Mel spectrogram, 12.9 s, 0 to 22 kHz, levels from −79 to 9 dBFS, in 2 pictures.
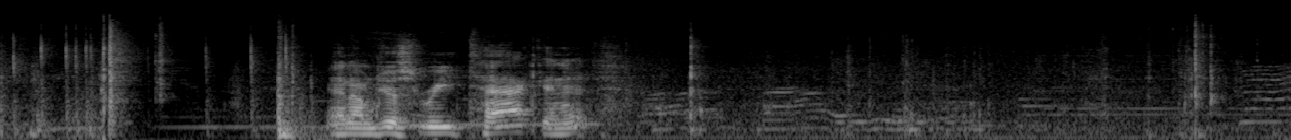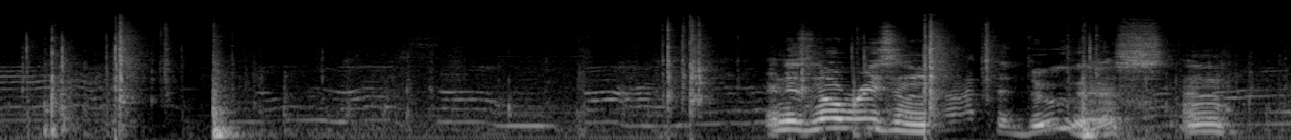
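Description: No dropouts, clipping, glitches or other technical faults turn up anywhere in the clip.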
